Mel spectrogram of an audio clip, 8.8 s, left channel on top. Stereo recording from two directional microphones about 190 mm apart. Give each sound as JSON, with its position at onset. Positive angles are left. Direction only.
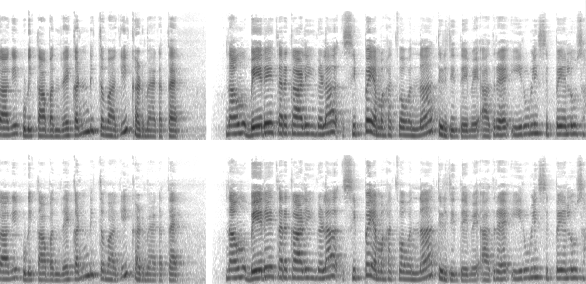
{"t": 0.0, "sound": "a woman's voice", "side_deg": 25}
{"t": 3.4, "sound": "a woman's voice", "side_deg": 10}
